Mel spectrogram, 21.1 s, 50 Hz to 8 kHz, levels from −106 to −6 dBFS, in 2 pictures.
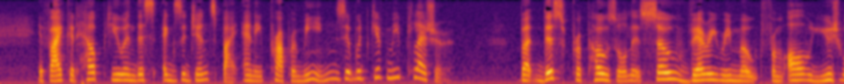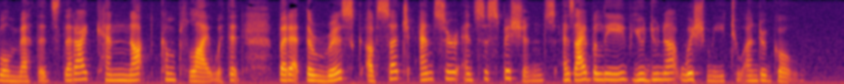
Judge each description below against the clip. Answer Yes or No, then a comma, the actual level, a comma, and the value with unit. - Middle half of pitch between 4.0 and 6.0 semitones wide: No, average, 3.6 semitones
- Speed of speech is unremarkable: Yes, average, 150 wpm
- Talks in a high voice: Yes, high, 200 Hz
